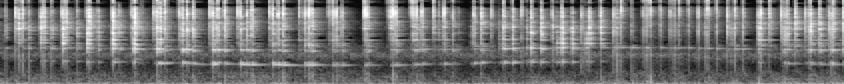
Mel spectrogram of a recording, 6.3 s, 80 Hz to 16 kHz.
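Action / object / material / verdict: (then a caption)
tap / glass bottle partly filled with water / glass / none. Long nails tap quickly and continuously on a clear square glass bottle partly filled with water and held in the hands. Each tap gives a quiet, bright glassy click with a short ringing tone around 2.7 kHz and a fainter pitch near 1 kHz, so the steady stream of taps sounds like a tinkling chime.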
